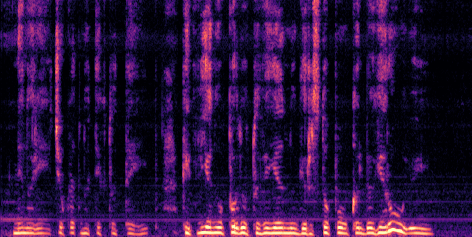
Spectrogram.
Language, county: Lithuanian, Panevėžys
